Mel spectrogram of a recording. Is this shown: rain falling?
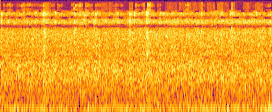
yes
